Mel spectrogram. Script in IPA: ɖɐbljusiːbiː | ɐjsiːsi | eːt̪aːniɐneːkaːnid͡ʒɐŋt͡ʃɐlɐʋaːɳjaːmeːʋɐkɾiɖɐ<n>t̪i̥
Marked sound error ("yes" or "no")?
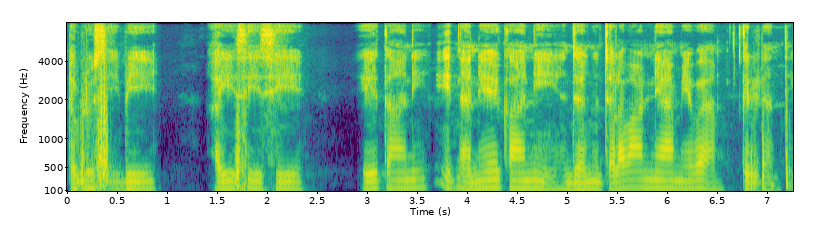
no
